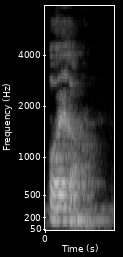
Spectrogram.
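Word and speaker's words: where: WACRE, অয়া, WACRE, অয়া। আমরা কিন্তু এটাকে হয়ার বলে থাকি, কিন্তু এটার সঠিক উচ্চারণ হবে অয়া, অয়া বা অয়ার।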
